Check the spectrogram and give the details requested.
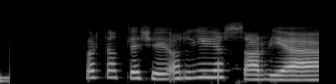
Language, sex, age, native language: Icelandic, female, 9, Icelandic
